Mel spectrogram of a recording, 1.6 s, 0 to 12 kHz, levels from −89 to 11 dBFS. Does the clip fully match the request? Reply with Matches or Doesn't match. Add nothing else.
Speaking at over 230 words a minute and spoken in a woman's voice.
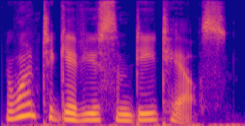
Matches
